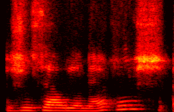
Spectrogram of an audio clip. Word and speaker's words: Gisele Yaneves: I am Gisele Yaneves, the Portuguese way to say my name. Internationally, usually it's easier just to call me Josilia, or as I prefer, Jo.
